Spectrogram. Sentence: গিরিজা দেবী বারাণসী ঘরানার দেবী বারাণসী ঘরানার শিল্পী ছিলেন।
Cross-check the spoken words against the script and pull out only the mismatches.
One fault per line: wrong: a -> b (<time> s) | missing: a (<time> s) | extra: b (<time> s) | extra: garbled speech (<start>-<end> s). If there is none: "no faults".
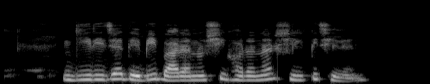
missing: দেবী বারাণসী ঘরানার (2.8 s)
